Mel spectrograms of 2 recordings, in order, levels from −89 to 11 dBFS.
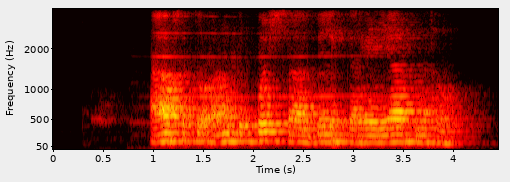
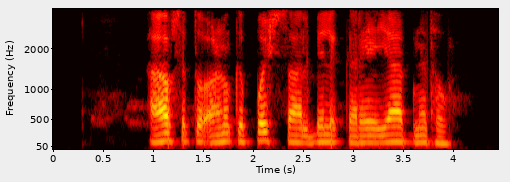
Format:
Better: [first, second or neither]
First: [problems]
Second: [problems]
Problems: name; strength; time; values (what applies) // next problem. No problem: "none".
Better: second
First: noise reduction (neural separator model SepFormer DNS4)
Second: none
